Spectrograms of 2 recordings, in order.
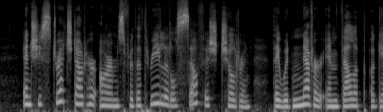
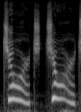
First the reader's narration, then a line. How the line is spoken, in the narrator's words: she cried, when she could speak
